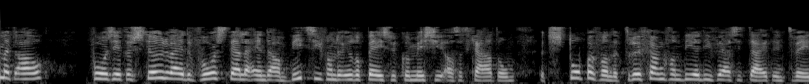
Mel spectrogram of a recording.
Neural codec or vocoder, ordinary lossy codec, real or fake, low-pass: codec, 16 kHz, 4.8 kbps, FACodec; MP3, 24 kbps; fake; 7.2 kHz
